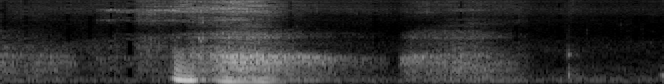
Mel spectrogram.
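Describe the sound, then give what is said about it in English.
A soft, drawn-out yawn with a voiced tone that slides downward, followed by quieter breathy exhalations, heard alone without talk. “While you listen to me yawning,”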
